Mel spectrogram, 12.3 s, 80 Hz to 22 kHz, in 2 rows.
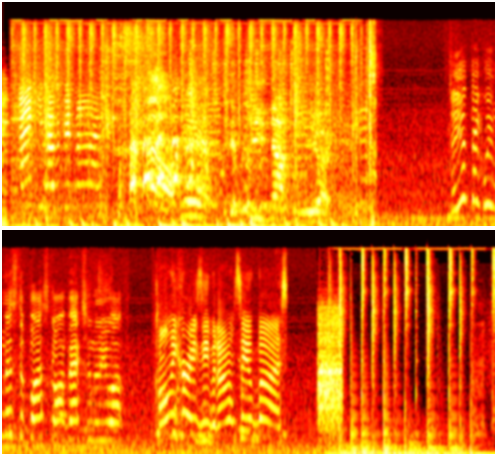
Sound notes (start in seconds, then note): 1.3 laughter; 10.1 techno music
